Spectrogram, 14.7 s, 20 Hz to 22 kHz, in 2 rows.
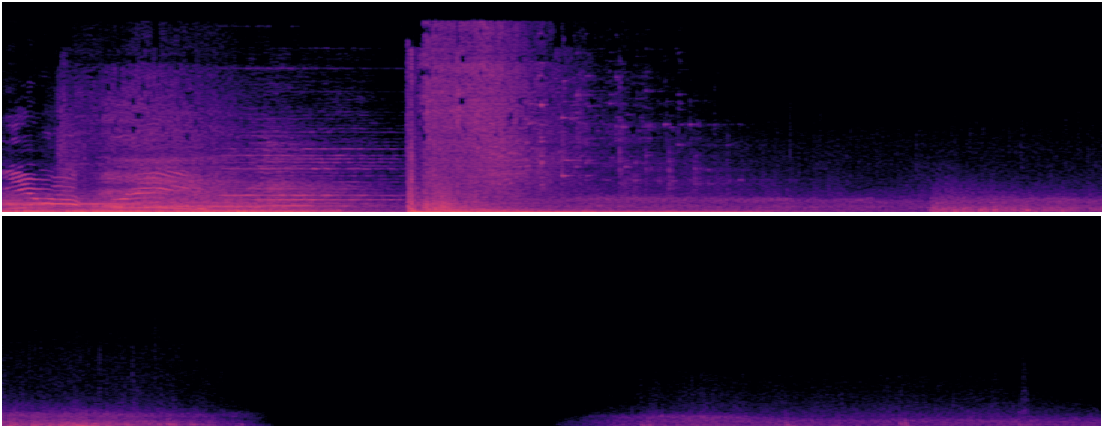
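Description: Rumbling thunder and heavy rain from a storm in the video game The Witcher 3, loud and dense at first, then easing off, cutting to silence, and returning as a softer wash.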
